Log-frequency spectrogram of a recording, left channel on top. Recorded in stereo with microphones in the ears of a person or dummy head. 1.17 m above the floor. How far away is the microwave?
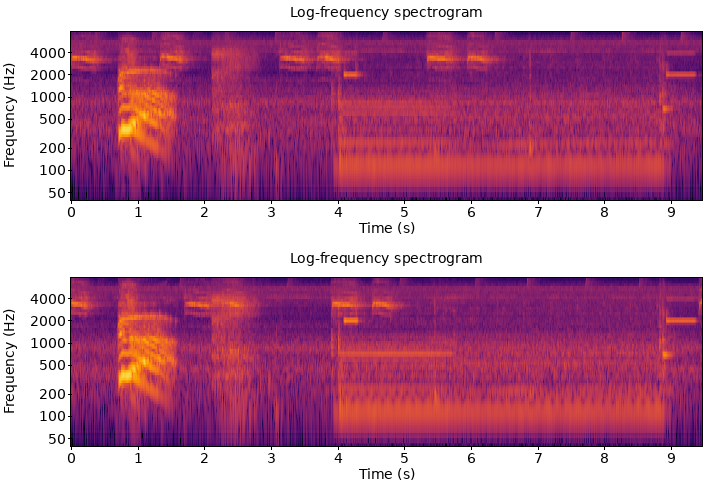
About 1.4 m.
